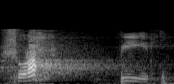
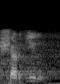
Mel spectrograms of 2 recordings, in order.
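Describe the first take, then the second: First: The name is said with h and b, three syllables. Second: The name is said with a j sound, two syllables. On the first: The speaker calls it right. "یہ نام ہوتا ہے شرحبیل" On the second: The speaker calls it wrong. "بعض دوست اس کو پڑھتے ہیں شرجیل"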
